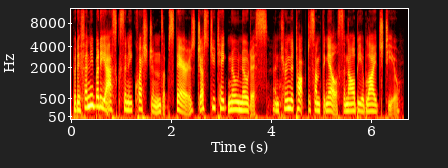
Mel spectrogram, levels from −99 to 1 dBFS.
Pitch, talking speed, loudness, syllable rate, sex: 195 Hz, 220 wpm, -22 LUFS, 5.9 syllables/s, female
